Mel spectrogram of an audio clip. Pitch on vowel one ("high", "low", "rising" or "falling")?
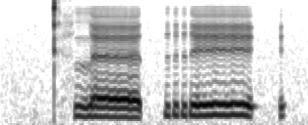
low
